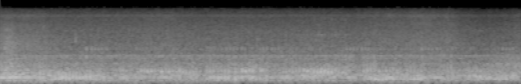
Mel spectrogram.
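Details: Older adopted female house cat purring as she rubs herself on someone's knuckles for a massage; even, low rumbling purr with gentle pulsing rhythm and faint background hum.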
